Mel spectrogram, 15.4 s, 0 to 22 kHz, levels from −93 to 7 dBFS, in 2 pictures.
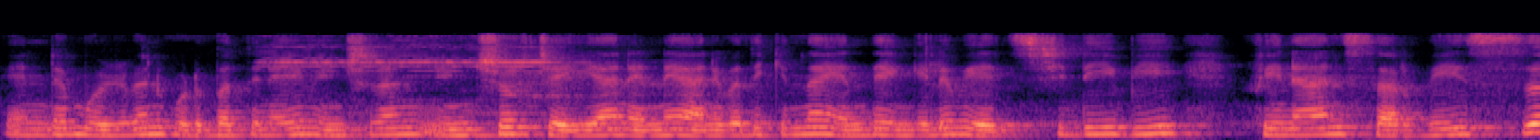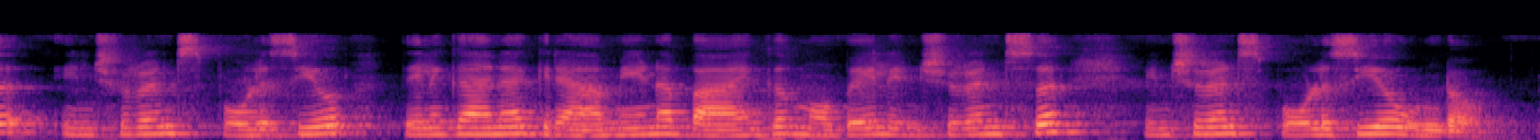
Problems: background sounds at intervals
